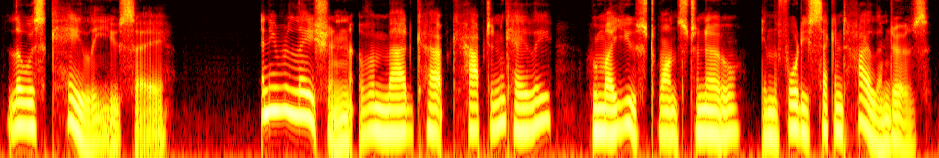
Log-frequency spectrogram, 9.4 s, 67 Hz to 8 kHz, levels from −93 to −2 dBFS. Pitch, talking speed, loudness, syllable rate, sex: 155 Hz, 140 wpm, -17 LUFS, 4.3 syllables/s, female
